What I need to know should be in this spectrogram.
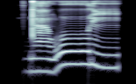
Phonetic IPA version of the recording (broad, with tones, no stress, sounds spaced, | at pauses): d ã˨ w oː˦ ɾ ĩ˧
